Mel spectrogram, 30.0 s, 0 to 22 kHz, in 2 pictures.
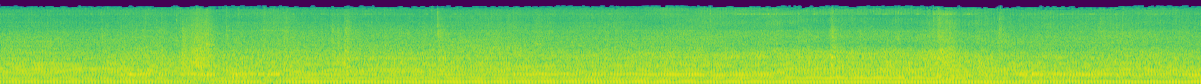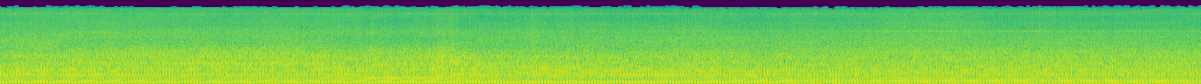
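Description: John Deere JA65 walk-behind lawn mower's single-cylinder engine running steadily at a constant speed, having just been brought back to life after not starting.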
